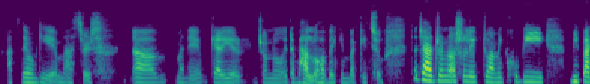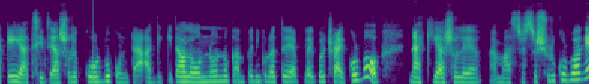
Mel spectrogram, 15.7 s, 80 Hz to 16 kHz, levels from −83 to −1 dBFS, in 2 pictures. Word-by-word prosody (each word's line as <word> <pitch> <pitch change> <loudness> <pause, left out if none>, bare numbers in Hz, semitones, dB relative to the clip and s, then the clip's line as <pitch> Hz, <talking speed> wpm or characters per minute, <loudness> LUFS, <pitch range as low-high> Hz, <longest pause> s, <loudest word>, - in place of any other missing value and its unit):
আপনিও 195 -1 -7
গিয়ে 175 -3 -8 0.2
মাস্টার্স 90 - -10 0.6
আ - - +1 0.5
মানে 180 -3 -14 0.3
ক্যারিয়ার 180 -1 -3 0.3
জন্য 175 0 -10 0.2
এটা 180 - -11
ভালো - - +1
হবে 175 -1 -7
কিংবা 175 -1 -15
কিছু। 190 - -5 0.4
তো - - -16
যার 255 -3 +11
জন্য 235 -1 -4
আসলে 225 -1 -2
একটু 225 - -14
আমি 195 +1 -9
খুবই 215 -1 0 0.6
বিপাকেই 220 +1 +3
আছি 185 - -5
যে - - -1
আসলে 205 +2 +3 0.2
করব 210 0 +1 0.2
কোনটা। 185 -2 -7 0.2
আগে 195 +2 -9
কি - - -11
তাহলে 215 -1 +6
অন্য, 210 +1 -3
অন্য 225 +1 -5
কোম্পানি 220 +1 -7
গুলাতে 215 -1 -3
এপ্লাই 205 - -5
করে 215 0 -3
ট্রাই - - +4
করব? 260 +7 +2 0.7
নাকি 195 +2 +3
আসলে 200 0 +2 0.4
আ - - -8
মাস্টার্স 185 +2 -2
টা 215 - -1
শুরু 240 0 -6
করব 275 -1 -1
আগে। 345 +7 +7
210 Hz, 170 wpm, -23 LUFS, 185-225 Hz, 0.7 s, যার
